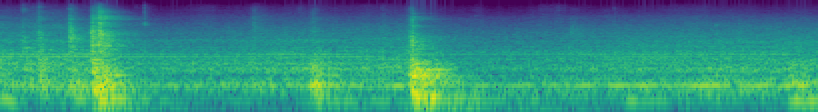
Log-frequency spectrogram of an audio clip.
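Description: Steel swing-out door bar on a roll cage being unlatched and swung open: two sharp metal clunks from its hinge and latch fitting, about half a second and two and a half seconds in, with a lighter knock between them.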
